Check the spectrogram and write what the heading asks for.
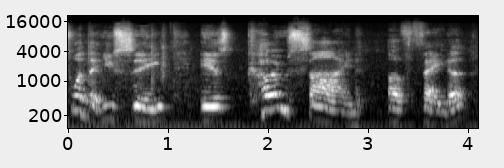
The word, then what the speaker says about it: cosine: The next one that you see is cosine of theta. So it's not just cos, it's cosine of theta.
